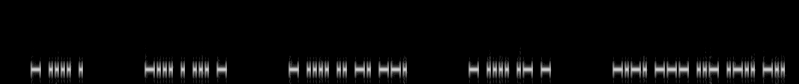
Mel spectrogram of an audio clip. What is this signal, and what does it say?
Morse code, heard as a keyed tone, about 37 wpm, 700 Hz. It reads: THE BEST THING THAT COULD
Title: 3x Word-Spacing - Sentences from Top 400 Words - 40wpm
